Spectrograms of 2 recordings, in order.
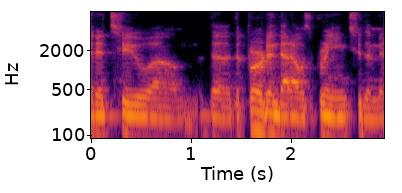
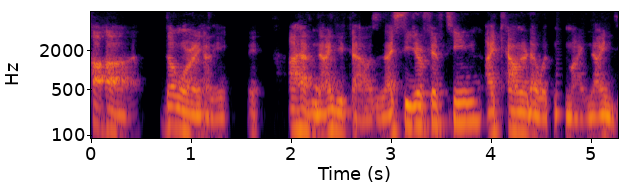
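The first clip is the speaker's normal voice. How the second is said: usual speaking voice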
